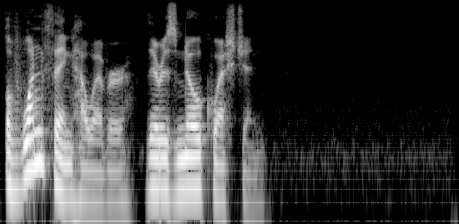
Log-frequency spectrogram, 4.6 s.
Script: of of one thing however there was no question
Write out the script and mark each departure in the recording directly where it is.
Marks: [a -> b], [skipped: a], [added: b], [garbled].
of [skipped: of] one thing however there [was -> is] no question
